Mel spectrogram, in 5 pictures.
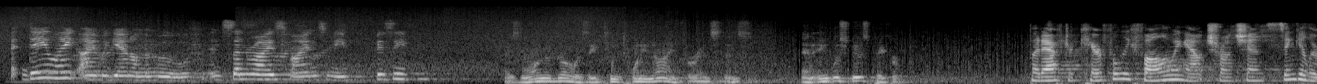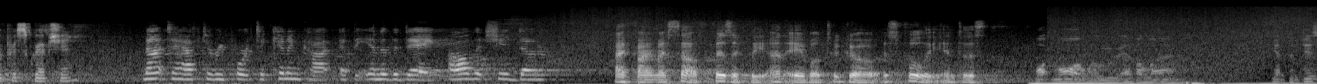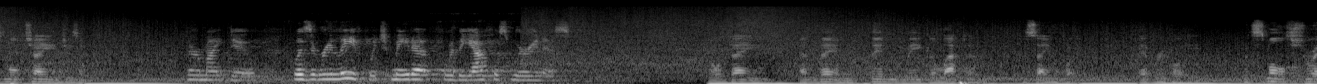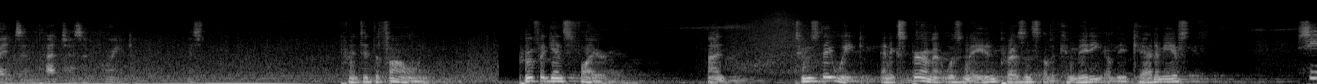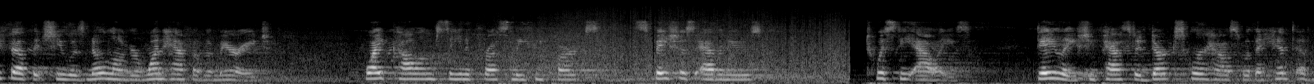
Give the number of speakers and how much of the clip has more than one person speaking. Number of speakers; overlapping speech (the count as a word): six, no overlap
